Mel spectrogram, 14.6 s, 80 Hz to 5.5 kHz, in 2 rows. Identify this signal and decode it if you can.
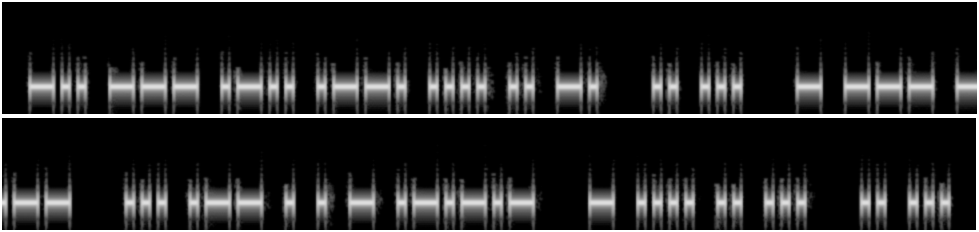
Morse code, heard as a keyed tone, about 20 wpm, 600 Hz. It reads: DOLPHIN IS TOO SWEET. THIS IS
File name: the old man and the sea / the old man and the sea part 1 20wpm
